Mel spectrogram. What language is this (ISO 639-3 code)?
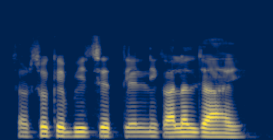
mag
